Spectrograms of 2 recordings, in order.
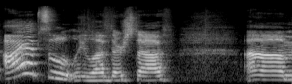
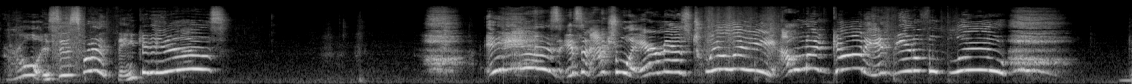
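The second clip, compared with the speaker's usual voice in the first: ecstatic shriek. Real, not acted. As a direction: shriek with real joy, voice cracking. Discovers real Hermes scarf.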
